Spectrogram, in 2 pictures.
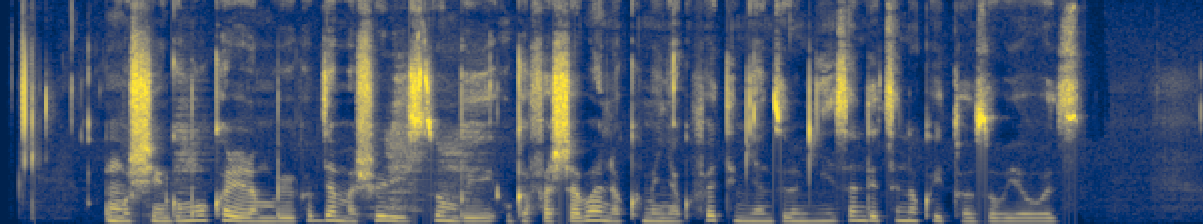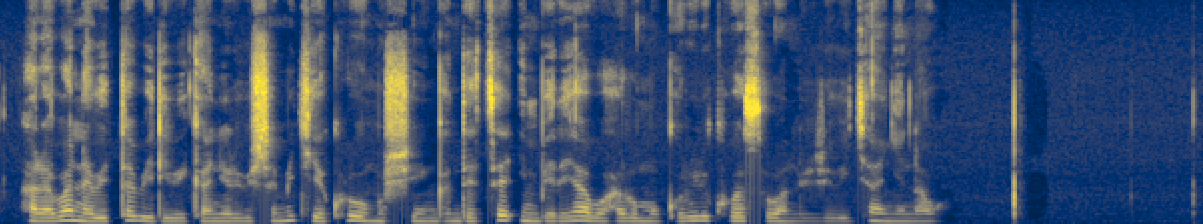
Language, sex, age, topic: Kinyarwanda, female, 18-24, education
